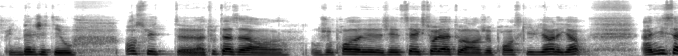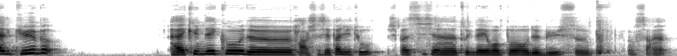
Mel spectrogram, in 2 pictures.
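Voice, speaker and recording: A man with a fairly high voice speaks at a moderate pace, with the highs cut off, in a show-and-tell vlog about his toy cars. A cold has blocked his nose, and his easygoing chatter is heavy with hesitations and repeated fillers.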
